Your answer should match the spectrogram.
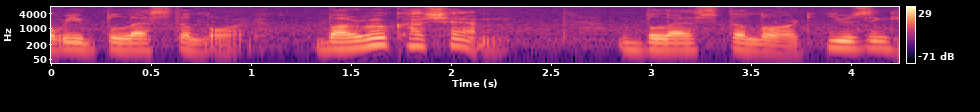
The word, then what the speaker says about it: Baruch: The second word I'd like you to learn is Baruch. B-A-R-U-C-H. It's pronounced Ba-Ruch. Notice the Ch at the end. It is a guttural sound.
